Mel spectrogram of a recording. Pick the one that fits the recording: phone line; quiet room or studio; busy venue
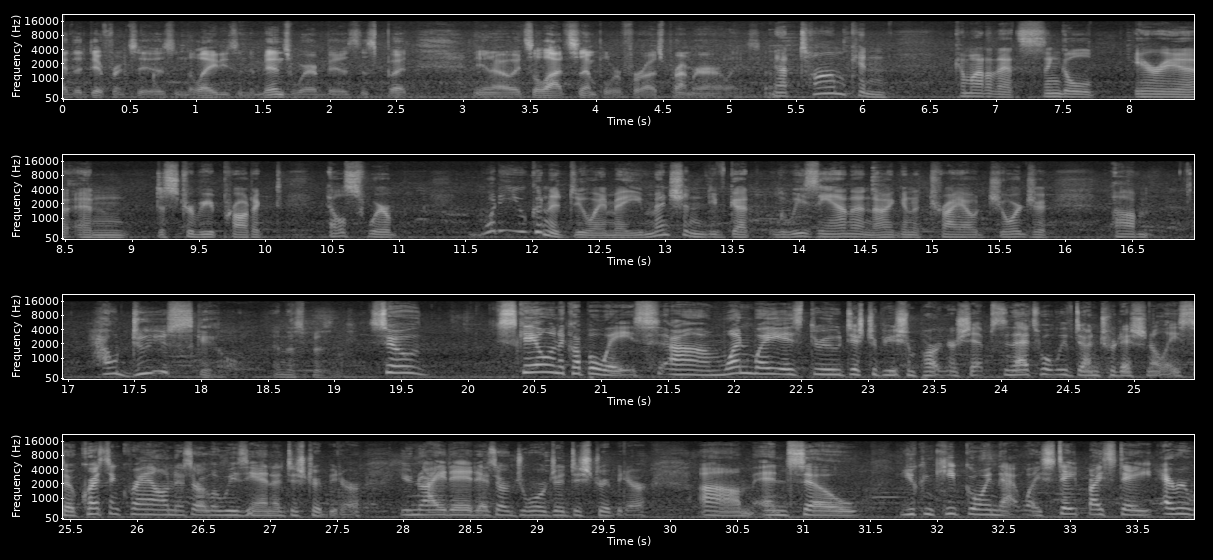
busy venue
